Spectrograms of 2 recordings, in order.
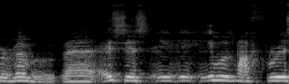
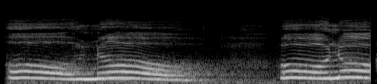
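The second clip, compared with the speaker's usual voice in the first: high, loud, long-held wail; mock wail; 7 semitones higher, 5 dB louder, much slower than usual. Storyteller replaying feeling the bump, hammed-up dismayed wail.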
